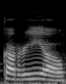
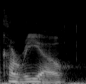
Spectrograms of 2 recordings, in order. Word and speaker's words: Carrillo: Humberto Carrillo. Carrillo.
